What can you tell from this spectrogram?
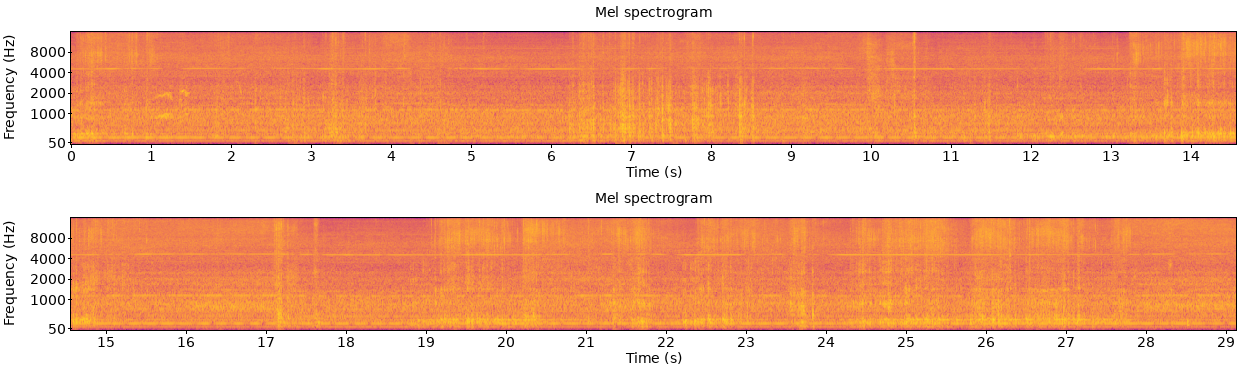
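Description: Vacuum cleaner running steadily with a high whine, its hose and crevice tool sucking dust and debris out of a clear plastic dust bin. The debris crackles and rattles irregularly as it is drawn up the hose, louder in spells.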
